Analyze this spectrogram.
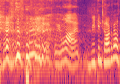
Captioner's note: laugh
